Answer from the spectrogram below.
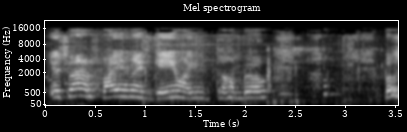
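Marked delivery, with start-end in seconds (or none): none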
